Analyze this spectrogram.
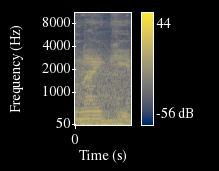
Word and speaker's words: Nike: merek-merek ini Nike Nike Jadi bukan naik tapi Nike dibacanya Oke kemudian Oh ya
